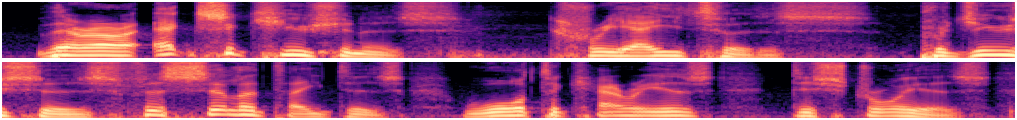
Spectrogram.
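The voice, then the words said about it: British accent. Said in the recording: “I'm glad Fleet can hear the accent. ... I wish I had that accent. ... I prefer the British accent than the American accent.”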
